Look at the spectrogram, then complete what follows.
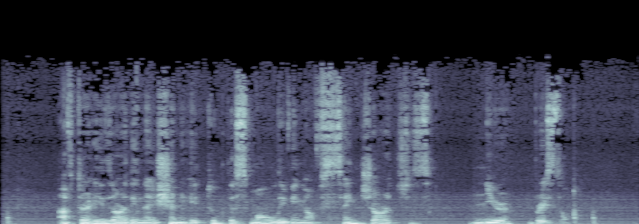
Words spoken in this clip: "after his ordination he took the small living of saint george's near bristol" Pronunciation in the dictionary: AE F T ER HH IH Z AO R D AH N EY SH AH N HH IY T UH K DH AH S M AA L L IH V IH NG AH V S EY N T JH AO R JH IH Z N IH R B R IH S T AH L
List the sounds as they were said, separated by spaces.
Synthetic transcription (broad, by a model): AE F T ER HH IH Z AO R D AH N EY SH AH N HH IY T UH K DH AH S M AA L L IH V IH NG AH V S EY N T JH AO R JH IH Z N IH R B R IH S T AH L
